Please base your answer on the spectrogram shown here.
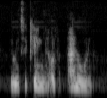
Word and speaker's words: Annwn: is the king of Annwn. W is pronounced as 2 O's, Annwn. So it's a vowel really in Welsh, which is why you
